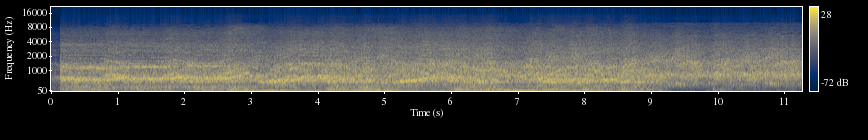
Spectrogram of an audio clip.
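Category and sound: crowd, stadium crowd shouting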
